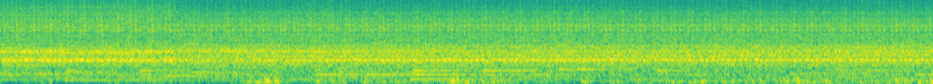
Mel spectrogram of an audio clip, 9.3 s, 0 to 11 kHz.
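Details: 2010 Audi A5 Cabriolet 2.0 TFSI petrol idling unevenly with irregular low thumps and stumbles: random misfire and constant cylinder 4 misfire, codes P0300, P0304, P130A, later fixed.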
